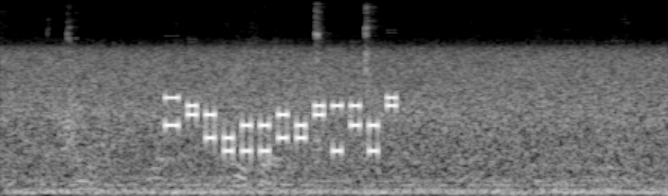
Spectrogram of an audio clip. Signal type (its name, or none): multi-frequency trunk signalling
